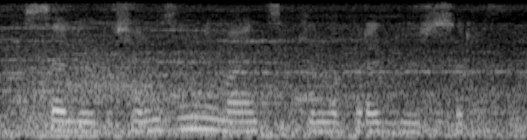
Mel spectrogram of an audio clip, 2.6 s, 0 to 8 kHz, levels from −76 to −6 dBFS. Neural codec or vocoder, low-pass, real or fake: none; 7.2 kHz; real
